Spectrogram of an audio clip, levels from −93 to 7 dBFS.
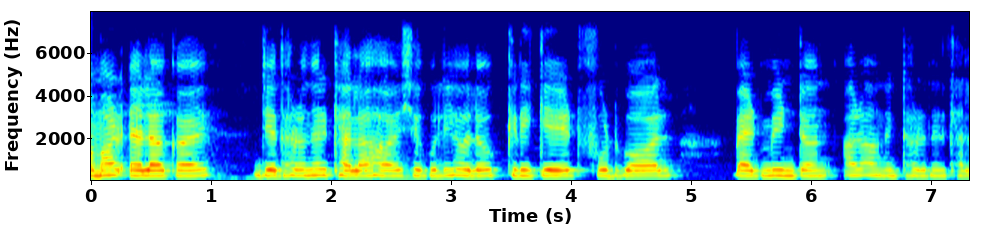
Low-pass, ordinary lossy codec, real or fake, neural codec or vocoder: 7.2 kHz; Opus, 64 kbps; real; none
